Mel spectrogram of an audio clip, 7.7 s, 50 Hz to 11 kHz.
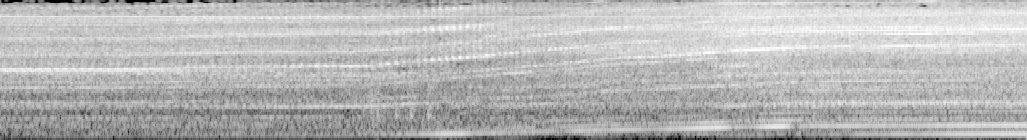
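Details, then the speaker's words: EXI-450 electric RC helicopter build spooling up: whining drive with a steady chopping pulse about four times a second; main gear wobbly from factory and main shaft wobbling with it, suspected cause. "do you hear that chopping noise and look at the look at the main shaft looks kind of wobbly but i'm it's wobbling with the main gear"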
